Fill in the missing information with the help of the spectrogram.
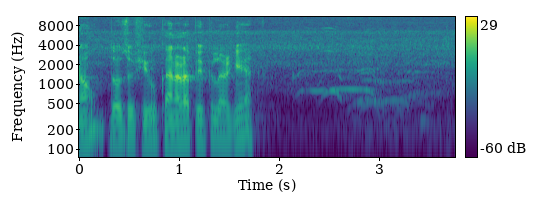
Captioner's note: cheering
